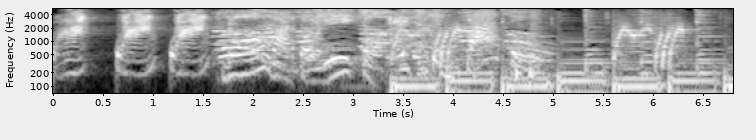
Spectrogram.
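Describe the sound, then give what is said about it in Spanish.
A voice imitates a duck's quacking in a children's story about a rooster. A run of nasal, bouncing quacks opens the sound, then music with a steady, thumping beat takes over. “¡Cuá, cuá, cuá! ¡No, Bartolito, eres un pato!”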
